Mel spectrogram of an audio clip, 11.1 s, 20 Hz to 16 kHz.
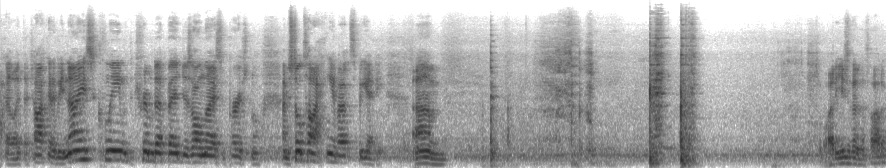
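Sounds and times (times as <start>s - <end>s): knife scraping ceramic plate: 6.7s - 7.5s, 8.1s - 8.8s.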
